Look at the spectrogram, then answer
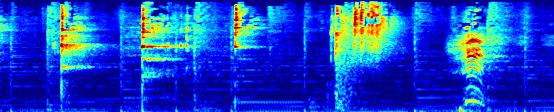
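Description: Diced pumpkin tossed and mixed in a dish for a roasted jerk pumpkin and bean dip, giving a series of sharp clinks and clatters of pieces striking the dish, with a louder scraping toss near the end.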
